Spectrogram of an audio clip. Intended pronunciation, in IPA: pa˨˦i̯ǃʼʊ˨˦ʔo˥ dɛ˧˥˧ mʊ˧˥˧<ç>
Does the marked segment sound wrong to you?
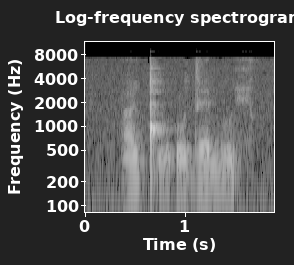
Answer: no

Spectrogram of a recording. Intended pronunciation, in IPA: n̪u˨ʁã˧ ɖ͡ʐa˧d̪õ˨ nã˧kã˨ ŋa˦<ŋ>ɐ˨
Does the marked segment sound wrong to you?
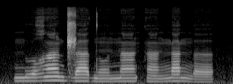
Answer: no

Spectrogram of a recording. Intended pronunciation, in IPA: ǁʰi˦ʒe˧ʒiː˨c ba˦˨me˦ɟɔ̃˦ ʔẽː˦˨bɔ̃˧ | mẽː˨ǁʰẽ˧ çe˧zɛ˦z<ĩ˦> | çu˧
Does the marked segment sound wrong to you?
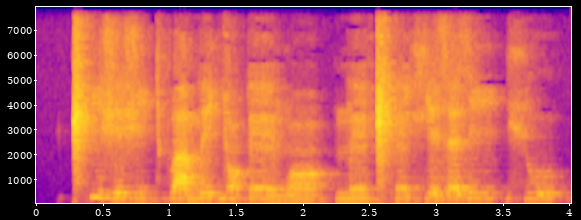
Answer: yes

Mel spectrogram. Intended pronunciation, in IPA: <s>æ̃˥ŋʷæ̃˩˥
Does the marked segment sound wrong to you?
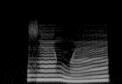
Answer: yes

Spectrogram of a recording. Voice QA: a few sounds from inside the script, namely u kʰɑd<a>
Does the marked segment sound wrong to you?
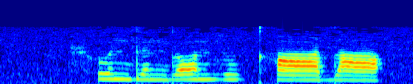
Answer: yes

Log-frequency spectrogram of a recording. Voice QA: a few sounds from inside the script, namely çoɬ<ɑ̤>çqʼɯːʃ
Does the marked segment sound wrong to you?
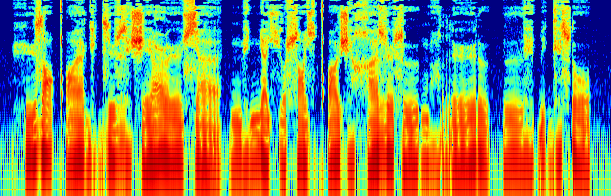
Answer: yes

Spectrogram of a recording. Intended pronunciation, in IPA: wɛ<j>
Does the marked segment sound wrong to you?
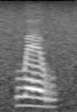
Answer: yes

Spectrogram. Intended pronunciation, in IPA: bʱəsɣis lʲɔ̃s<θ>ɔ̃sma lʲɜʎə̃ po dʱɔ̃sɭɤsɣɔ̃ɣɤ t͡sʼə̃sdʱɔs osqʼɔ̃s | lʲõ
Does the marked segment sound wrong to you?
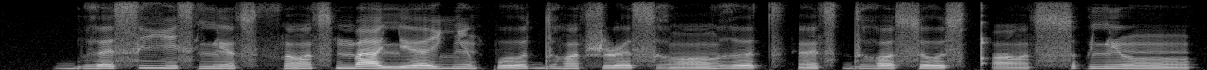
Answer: no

